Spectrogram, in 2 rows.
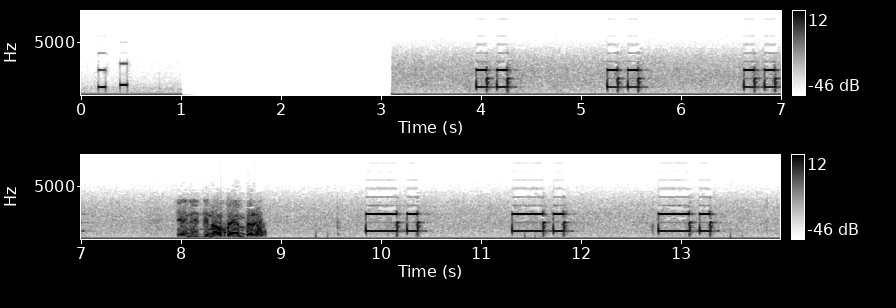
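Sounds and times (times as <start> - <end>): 
steady low hum and hiss: 0.0 - 1.1, 3.1 - 13.9
Morse code telegraphy tones: 4.0 - 4.4, 5.3 - 5.7, 6.6 - 7.1, 9.8 - 10.5, 11.3 - 12.0, 12.8 - 13.4
speech: 8.0 - 9.0.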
